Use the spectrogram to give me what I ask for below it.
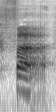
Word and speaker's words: pho: we came there, like, it said that you're supposed to pronounce it as like F-U-R, which I would say fur because my pronunciation is slightly American. But if you pronounce fur in the British way, it's like pho. So we believe that the right pronunciation is pho.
